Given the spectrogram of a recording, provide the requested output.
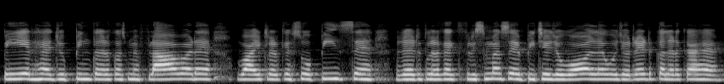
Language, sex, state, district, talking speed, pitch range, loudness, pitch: Hindi, female, Bihar, West Champaran, 250 wpm, 230-245 Hz, -14 LUFS, 235 Hz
